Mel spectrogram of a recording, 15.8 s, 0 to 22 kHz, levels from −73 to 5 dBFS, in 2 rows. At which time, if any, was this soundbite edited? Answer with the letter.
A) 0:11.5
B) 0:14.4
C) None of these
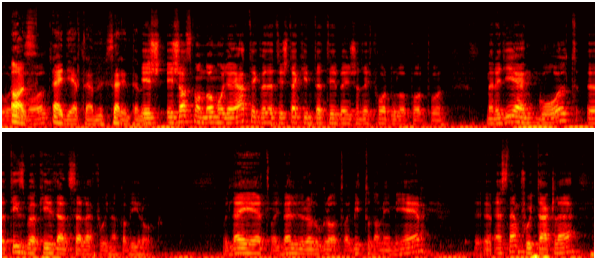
B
